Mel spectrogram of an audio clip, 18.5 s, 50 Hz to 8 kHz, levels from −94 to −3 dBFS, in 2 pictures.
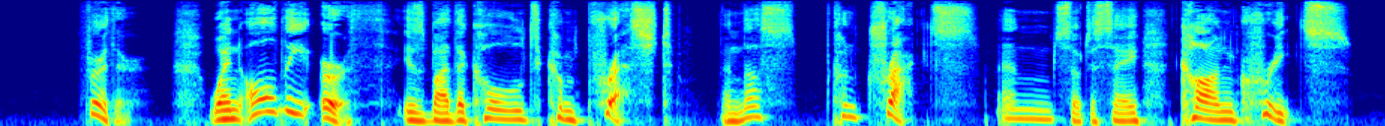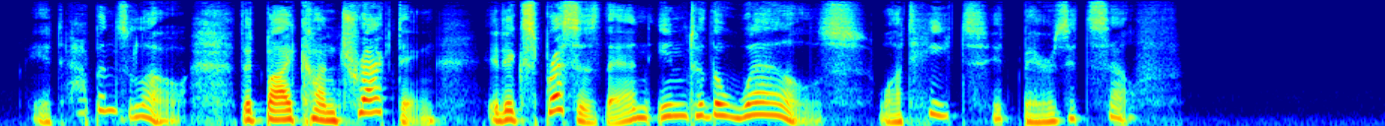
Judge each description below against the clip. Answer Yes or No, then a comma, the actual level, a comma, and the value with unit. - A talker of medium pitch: Yes, medium, 170 Hz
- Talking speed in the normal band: No, slow, 115 wpm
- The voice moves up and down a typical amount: No, wide, 7.5 semitones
